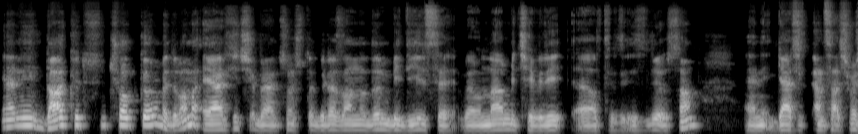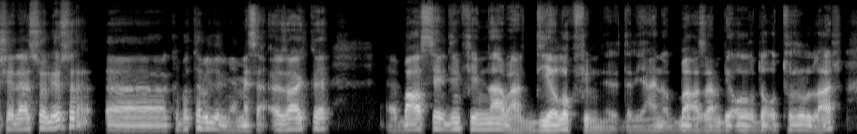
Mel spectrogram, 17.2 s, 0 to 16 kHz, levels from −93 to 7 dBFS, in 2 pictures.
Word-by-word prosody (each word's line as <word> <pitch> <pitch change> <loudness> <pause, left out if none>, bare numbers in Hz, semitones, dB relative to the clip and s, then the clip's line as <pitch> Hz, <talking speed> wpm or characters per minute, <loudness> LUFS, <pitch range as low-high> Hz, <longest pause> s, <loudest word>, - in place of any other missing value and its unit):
Yani 155 -1 -1
daha 175 - +6
kötüsünü 175 0 -6
çok 170 -2 0
görmedim 180 +1 0
ama 195 - 0
eğer 100 0 +4
hiç 120 +2 -8
ben 90 -1 -3
sonuçta 95 -2 -10
biraz 95 0 -3
anladığım 95 +1 -3
bir 95 -4 -3
dilse 95 -3 -5
ve 90 - -3
ondan 95 +4 0
bir 95 - -5
çeviri, 90 +1 -2
eee, - - -10
alt 85 0 -5
yazı 80 - -12
izliyorsam, 105 - -5 0.4
hani, 90 0 -5
gerçekten 95 -2 -1
saçma - - -5
şeyler 110 +1 +2
söylüyorsa, 130 +8 +1
eee, 85 -1 +1
kapatabilirim. 110 -1 -1
Yani 75 +2 -9
mesela 90 0 -2
özellikle 110 +3 +3 0.7
e 80 - -8
bazı 110 +2 +6
sevdiğim 115 -1 +1
filmler 110 0 +3
var. 70 +4 +1
Diyalog 95 +5 +6
filmleridir. 70 -2 -7
Yani, 80 +2 -5
o 70 - -11
bazen 80 0 +1
bir - - +2
odada 90 0 0
otururlar. 95 0 +1
95 Hz, 155 wpm, -25 LUFS, 85-115 Hz, 0.7 s, daha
